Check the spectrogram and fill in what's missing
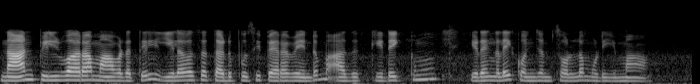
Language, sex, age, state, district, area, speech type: Tamil, female, 30-45, Tamil Nadu, Erode, rural, read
